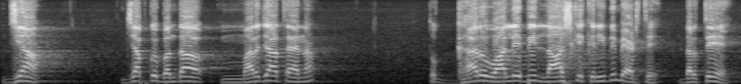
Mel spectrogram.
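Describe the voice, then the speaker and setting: A man preaching an impassioned sermon in a mosque, repeating phrases for emphasis and bursting into shouts. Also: a little high, slow, pauses often. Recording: echoey hall with long reverb.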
